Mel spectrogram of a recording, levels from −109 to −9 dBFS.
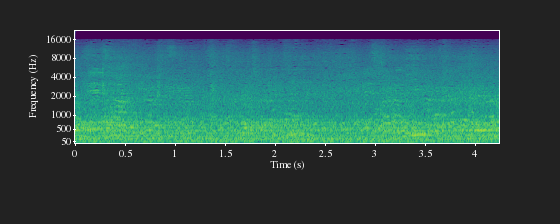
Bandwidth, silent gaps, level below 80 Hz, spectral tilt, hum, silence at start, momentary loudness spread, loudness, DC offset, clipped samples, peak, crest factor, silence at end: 16.5 kHz; none; -42 dBFS; -5.5 dB/octave; none; 0 s; 4 LU; -29 LUFS; under 0.1%; under 0.1%; -14 dBFS; 14 dB; 0 s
